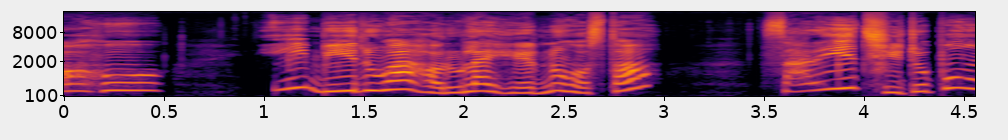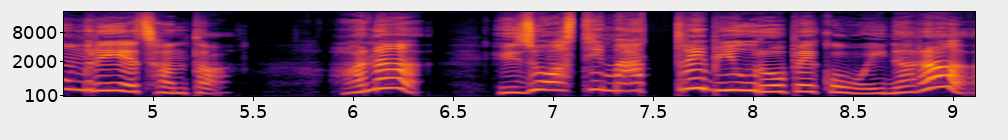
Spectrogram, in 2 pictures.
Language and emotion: Nepali, surprised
